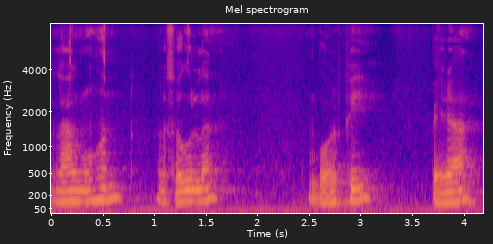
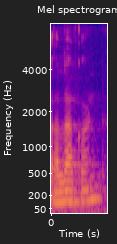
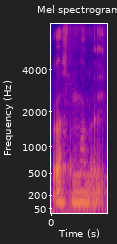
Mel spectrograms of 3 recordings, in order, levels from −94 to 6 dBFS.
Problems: none marked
